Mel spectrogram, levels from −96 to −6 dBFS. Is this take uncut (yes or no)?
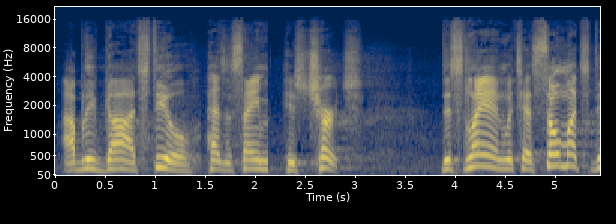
no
